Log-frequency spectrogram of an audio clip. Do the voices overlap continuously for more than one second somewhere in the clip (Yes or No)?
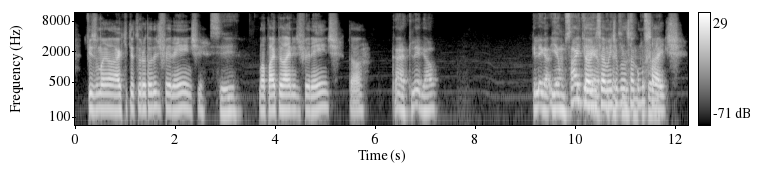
Yes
